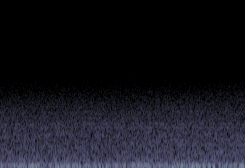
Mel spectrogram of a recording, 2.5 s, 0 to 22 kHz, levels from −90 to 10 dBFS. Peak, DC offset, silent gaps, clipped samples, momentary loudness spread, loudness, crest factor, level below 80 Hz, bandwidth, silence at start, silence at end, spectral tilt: -34 dBFS; under 0.1%; none; under 0.1%; 2 LU; -51 LUFS; 12 dB; -48 dBFS; 16.5 kHz; 0 s; 0 s; -7 dB/octave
